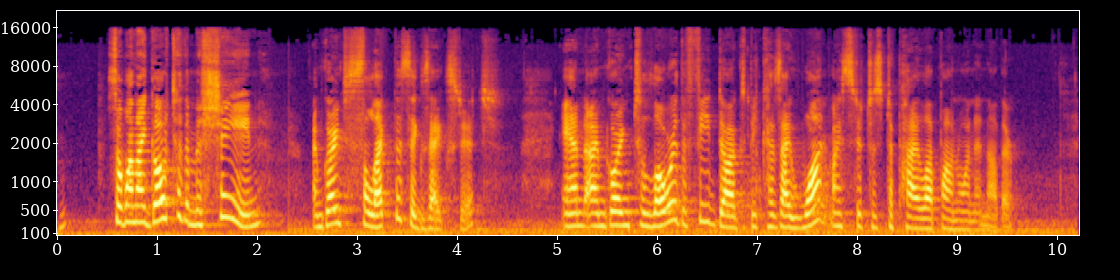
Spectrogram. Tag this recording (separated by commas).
Speech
